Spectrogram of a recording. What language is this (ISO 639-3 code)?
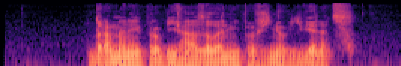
ces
